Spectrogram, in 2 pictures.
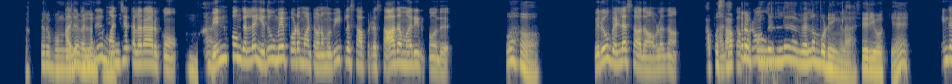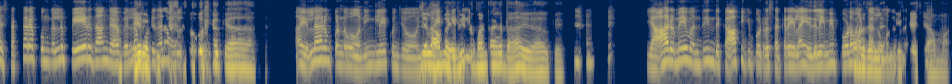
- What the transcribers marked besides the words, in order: tapping; other noise; laughing while speaking: "பேர் அப்படி. ஒகே ஒகே. அ"; chuckle; laughing while speaking: "இல்ல இல்ல, ஆமா எங்க வீட்ல பண்றாங்க தான்"; laugh; chuckle
- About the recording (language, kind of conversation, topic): Tamil, podcast, பண்டிகைக்காலத்தில் வீட்டில் மட்டும் செய்வது போல ஒரு குடும்ப உணவின் சுவை அனுபவத்தைப் பகிர முடியுமா?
